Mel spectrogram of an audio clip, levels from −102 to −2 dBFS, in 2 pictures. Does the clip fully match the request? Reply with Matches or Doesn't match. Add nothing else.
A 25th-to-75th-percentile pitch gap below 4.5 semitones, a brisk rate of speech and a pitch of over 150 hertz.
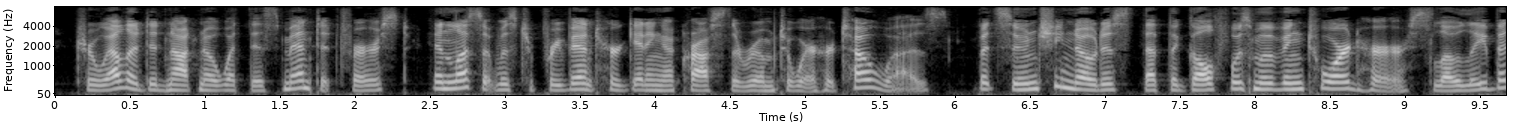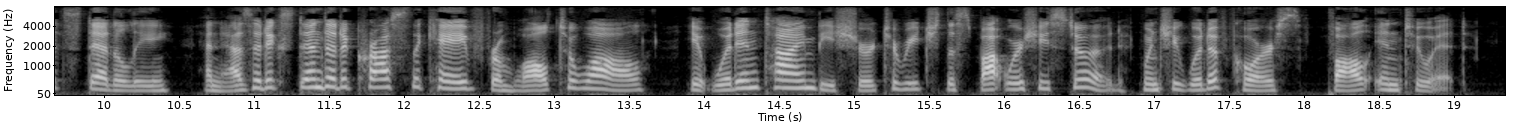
Doesn't match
